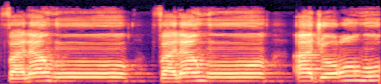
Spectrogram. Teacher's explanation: ہاں پر الٹا پیش اور چھوٹا مد آیا ہے، اس کو 2-3 سیکنڈ تک کھینچیں گے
